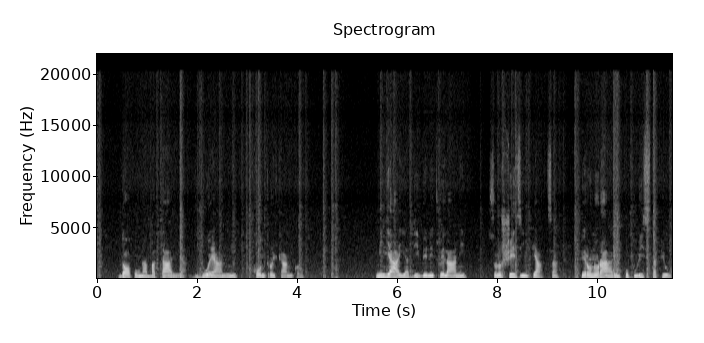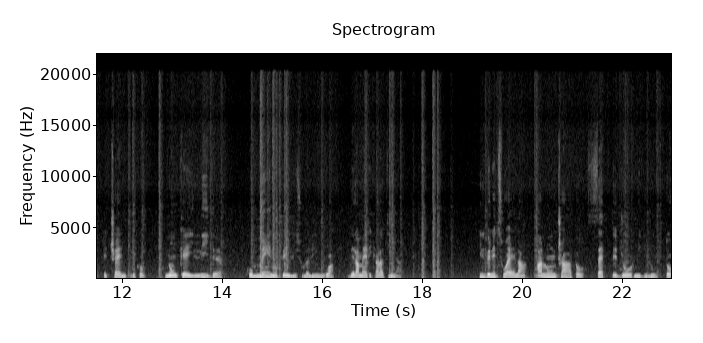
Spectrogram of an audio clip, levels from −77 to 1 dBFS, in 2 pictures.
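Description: Throughout this speech clip the background pumps: between phrases the room noise, which sits about 16 dB below the voice, sinks away, then swells back under each phrase. These are noise suppressor artifacts. Frame by frame, a suppressor pulls down every band it judges to be steady noise by about 17 dB, so the noise floor rides up and down with the speech.

The same processing also swallows parts of the voice. Parts of the speech turn faint at 1.29–1.97 s, 3.13–4.13 s (right after "due anni"), 7.85–9.11 s (after "di venezuelani", before "per onorare il"), 10.56–13.2 s (after "per onorare il"), 15.2–17.57 s and 20.77–22.24 s. Within each span the missing sound totals only a fraction of a second, from around 150 ms to about 400 ms. This is speech cut by the noise suppressor. It mistook soft, low-level speech for background and turned it down by about 10 to 17 dB.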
